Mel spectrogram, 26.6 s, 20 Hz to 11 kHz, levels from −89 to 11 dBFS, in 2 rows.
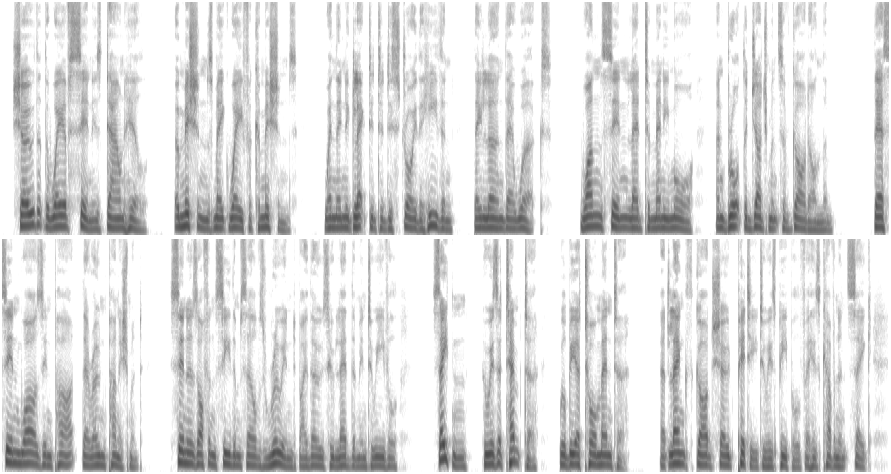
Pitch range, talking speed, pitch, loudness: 115-140 Hz, 180 wpm, 130 Hz, -29 LUFS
